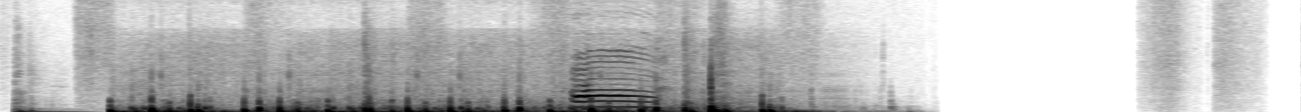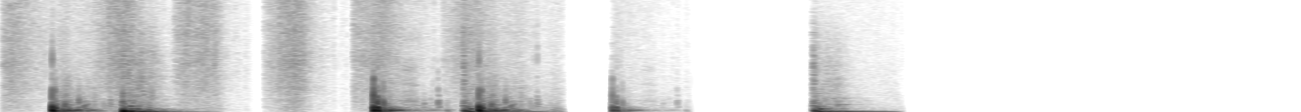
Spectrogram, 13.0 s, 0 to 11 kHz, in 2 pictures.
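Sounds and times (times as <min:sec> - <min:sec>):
cat meowing: 0:02.8 - 0:03.5.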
